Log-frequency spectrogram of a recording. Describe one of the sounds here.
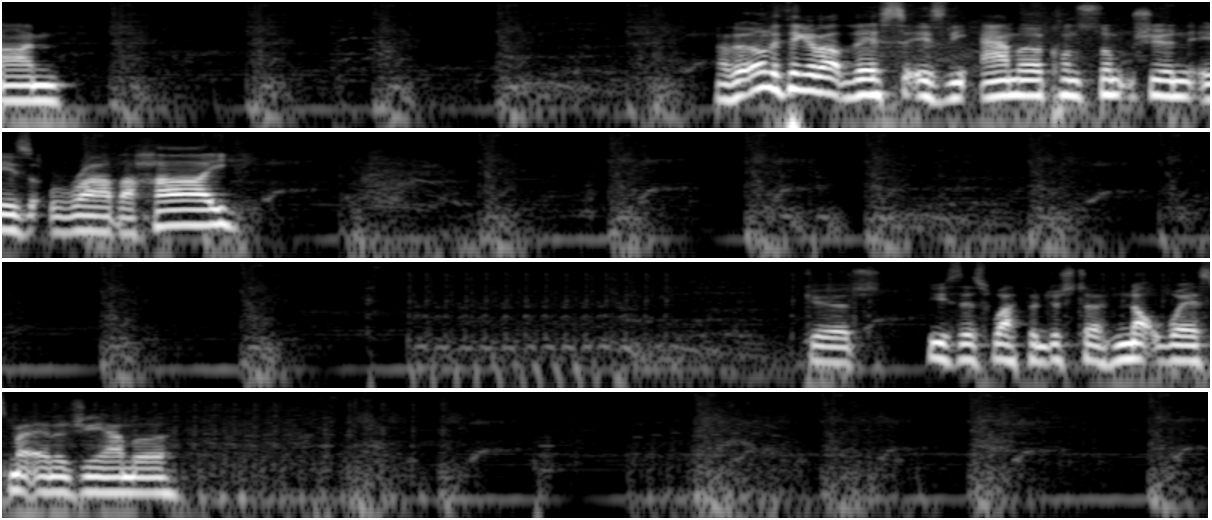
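Guns fire in rapid bursts of sharp shots.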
